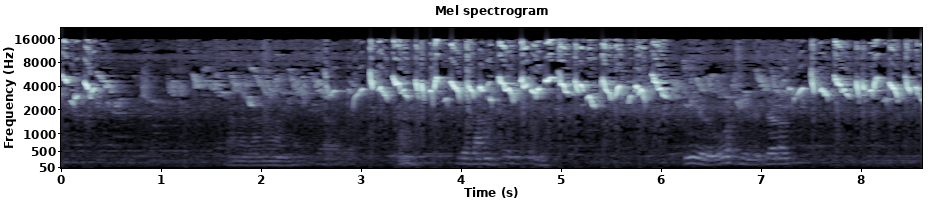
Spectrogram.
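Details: Lemon-bellied white-eye giving energetic ciak-ciak jos chatter for inducing breeding condition and tutoring songbirds; strings of fast, squeaky high twitters, a few soft lower mutterings beneath, nearly continuous in the second half.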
